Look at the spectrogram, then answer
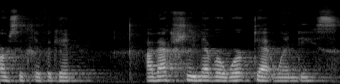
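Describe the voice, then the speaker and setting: Audible room echo carries a woman's fairly low-pitched voice. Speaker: tarot reader. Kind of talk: tarot reading. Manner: casual, conversational.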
